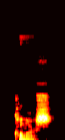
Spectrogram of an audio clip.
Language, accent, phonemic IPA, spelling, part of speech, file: English, Southern England, /ˈkɒ.mɜːs/, commerce, verb, LL-Q1860 (eng)-commerce.wav
- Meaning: 1. To carry on trade; to traffic 2. To hold conversation; to communicate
